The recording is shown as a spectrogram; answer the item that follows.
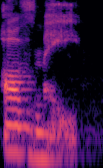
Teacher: o of tem o F vai ter um som de V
